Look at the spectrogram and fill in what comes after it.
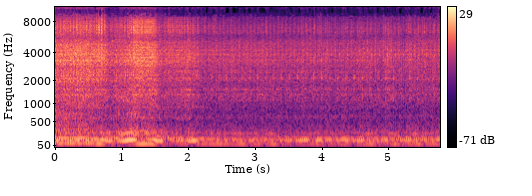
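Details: Old Austin Mini Cooper with Lucas/MSD ignition, just after first start following a no-start: uneven, lumpy low idle with wandering beat and throttle blips, sounding rough before tuning; distributor and fuel adjustment later smoothed it out.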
